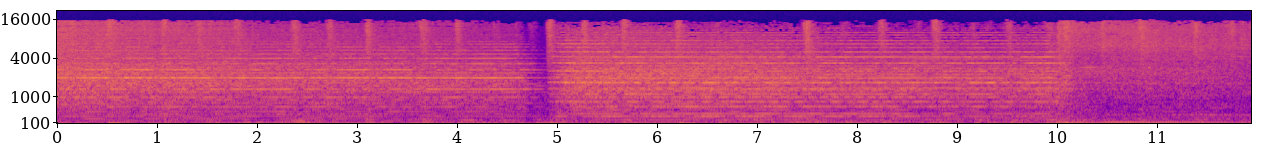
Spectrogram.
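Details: Dramatic instrumental music plays throughout with a steady pulsing beat and sustained tones, a brief drop near five seconds, and no animal voice.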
